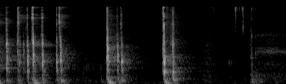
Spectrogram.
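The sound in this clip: Typing on a computer keyboard: quiet, irregular bursts of clicking keystrokes, with short clusters of taps broken by brief pauses.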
